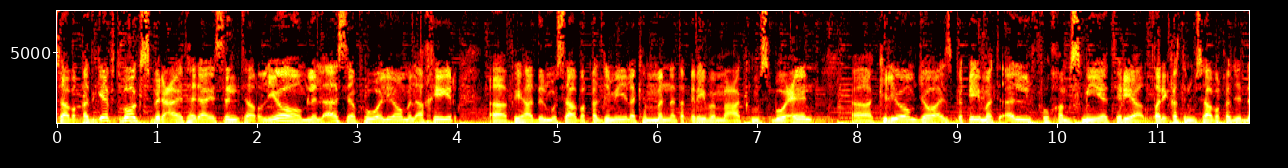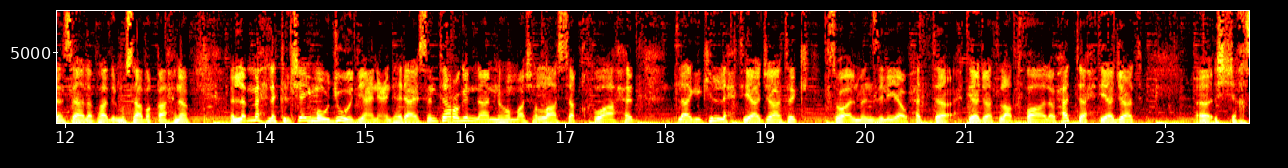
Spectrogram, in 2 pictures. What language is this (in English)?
Arabic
